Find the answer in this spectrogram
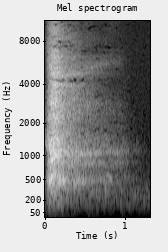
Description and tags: Guy letting out a sharp, nervous breath of air
POOOOOOOOOH. Someone's psyching themselves up to do something they REALLY don't want to do.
